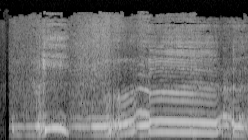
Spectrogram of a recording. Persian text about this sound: مادر او در سوگش نشسته و گلویش را بغض گرفته است.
